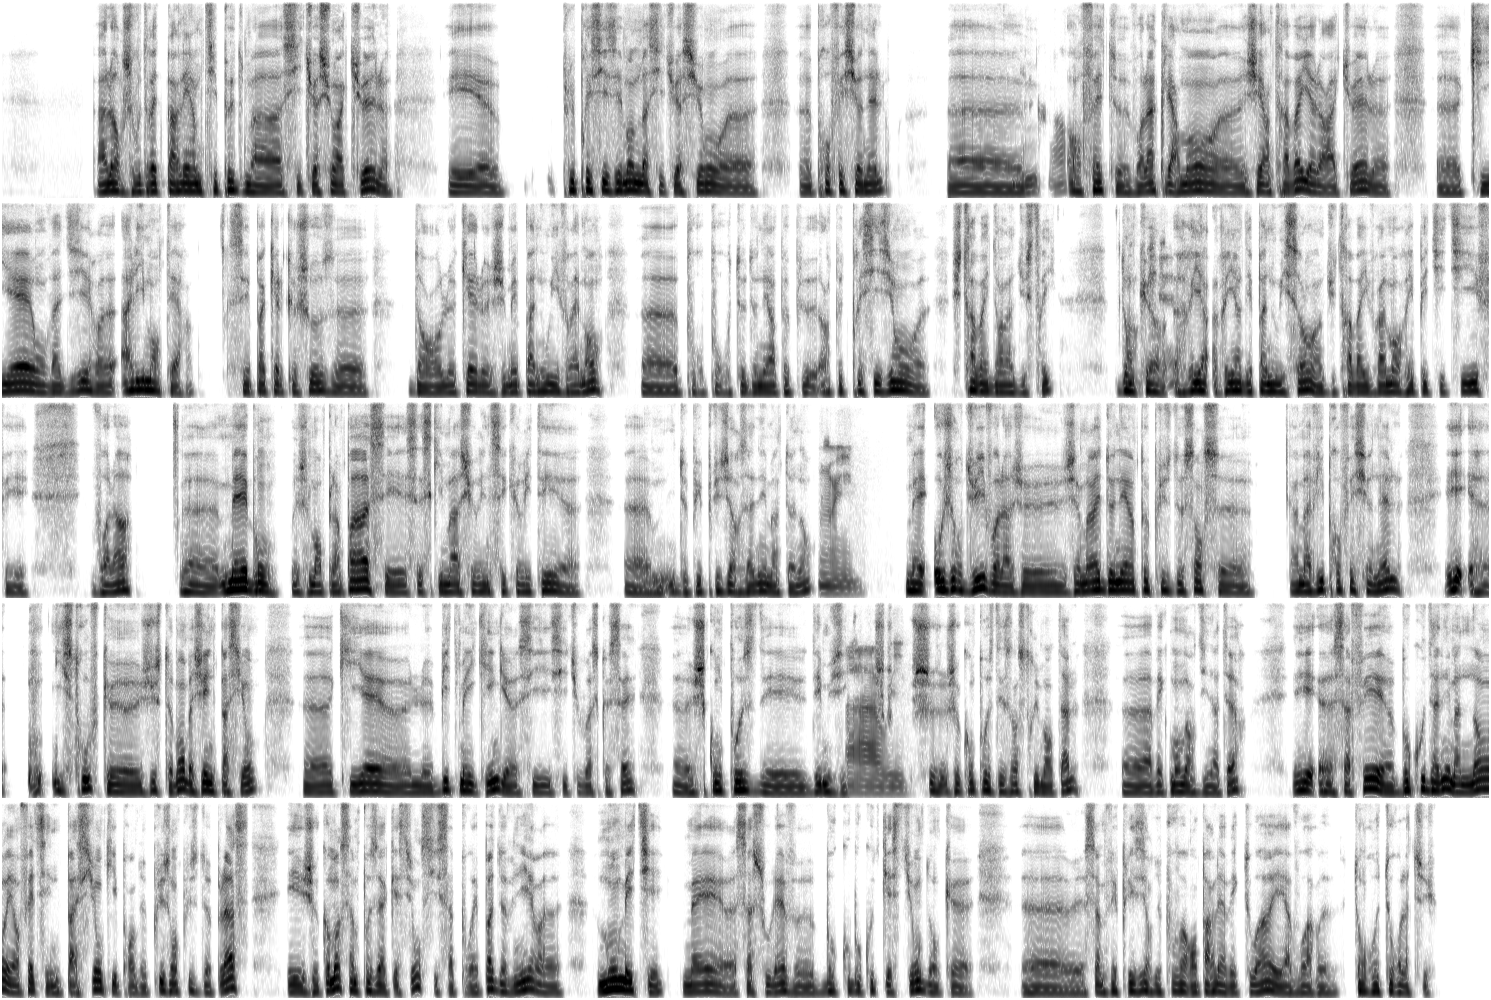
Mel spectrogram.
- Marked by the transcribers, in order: throat clearing; in English: "beatmaking"
- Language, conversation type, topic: French, advice, Comment surmonter ma peur de changer de carrière pour donner plus de sens à mon travail ?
